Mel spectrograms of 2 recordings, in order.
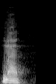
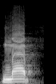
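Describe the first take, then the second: First: The final p is swallowed and barely heard. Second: The final p is released strongly and clearly. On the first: "முழுங்கின மாதிரி இருக்கும்" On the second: "native speakers மேப் ஸ்ட்ராங்காக சொல்லுவாங்க"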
